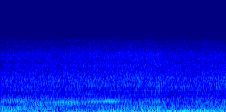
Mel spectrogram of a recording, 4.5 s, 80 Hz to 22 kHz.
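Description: Mercedes-Benz C 220 d's four-cylinder turbodiesel accelerating hard, heard inside the cabin, its pitch slowly rising as speed climbs from about 80 to 110 km/h, with the automatic gearbox shifting up from third to fourth gear partway through.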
